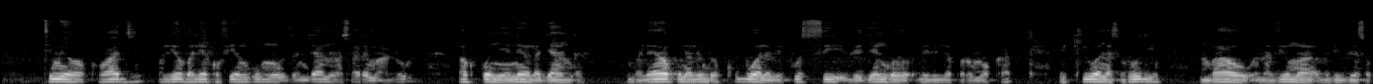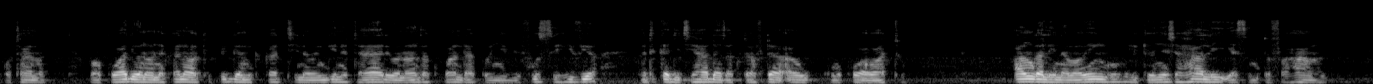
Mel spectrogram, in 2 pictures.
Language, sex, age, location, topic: Swahili, male, 25-35, Nakuru, health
